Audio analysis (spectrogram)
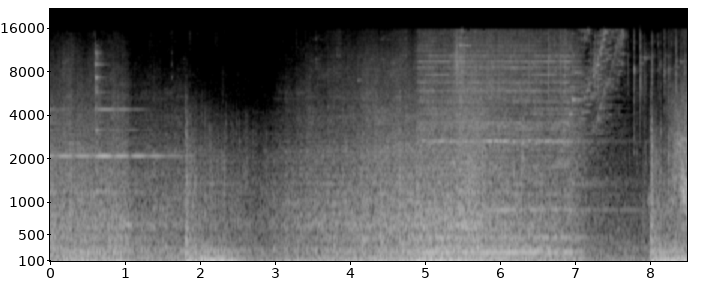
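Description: Heavy rumbling train and rail noise in the Lego Batman video game as a train is pulled, with a steady loud roar, rattling surges and a metallic squeal near the end.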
